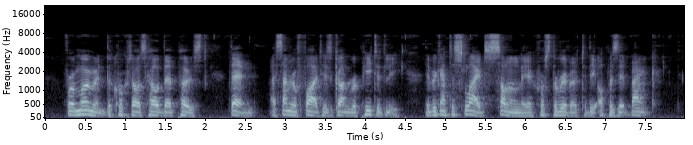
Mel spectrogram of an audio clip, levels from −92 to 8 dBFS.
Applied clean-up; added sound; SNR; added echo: none; none; none; none.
